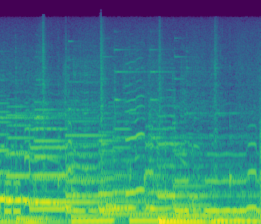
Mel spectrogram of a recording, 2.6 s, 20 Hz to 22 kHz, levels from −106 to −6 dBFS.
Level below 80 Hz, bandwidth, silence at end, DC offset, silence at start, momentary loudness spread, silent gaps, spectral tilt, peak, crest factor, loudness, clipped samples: -20 dBFS; 10 kHz; 0 s; under 0.1%; 0 s; 4 LU; none; -8 dB/octave; 0 dBFS; 14 dB; -16 LUFS; under 0.1%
